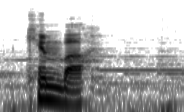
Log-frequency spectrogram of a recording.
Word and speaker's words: Kimba: Kimba. Like, female Kimbo. You gotta spell that for me. It's like Kimbo, K-I-M-B-A. Oh, okay. Like Simba with a K?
